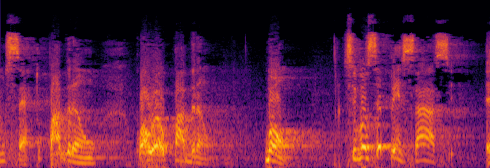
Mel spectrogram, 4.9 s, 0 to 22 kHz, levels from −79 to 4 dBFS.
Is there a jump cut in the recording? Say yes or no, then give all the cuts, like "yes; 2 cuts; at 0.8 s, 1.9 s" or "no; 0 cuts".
yes; 1 cut; at 1.2 s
